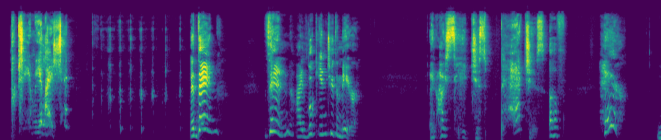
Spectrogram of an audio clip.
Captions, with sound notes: Accumulation! (laughs hysterically) And then, then I look into the mirror and I see just patches of hair gone.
